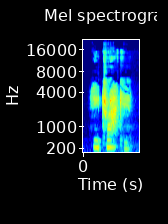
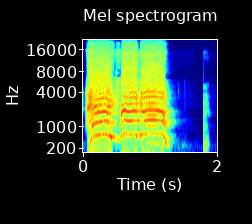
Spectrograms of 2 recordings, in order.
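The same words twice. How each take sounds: First: It is whispered very softly. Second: It is shouted very loudly.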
